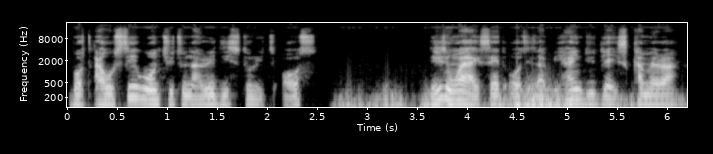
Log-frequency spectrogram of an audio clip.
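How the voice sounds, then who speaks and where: Deep-toned man hosting. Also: lively intonation, a little fast, mellow, a little hiss or hum. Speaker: host. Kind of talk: measured interview hosting.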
